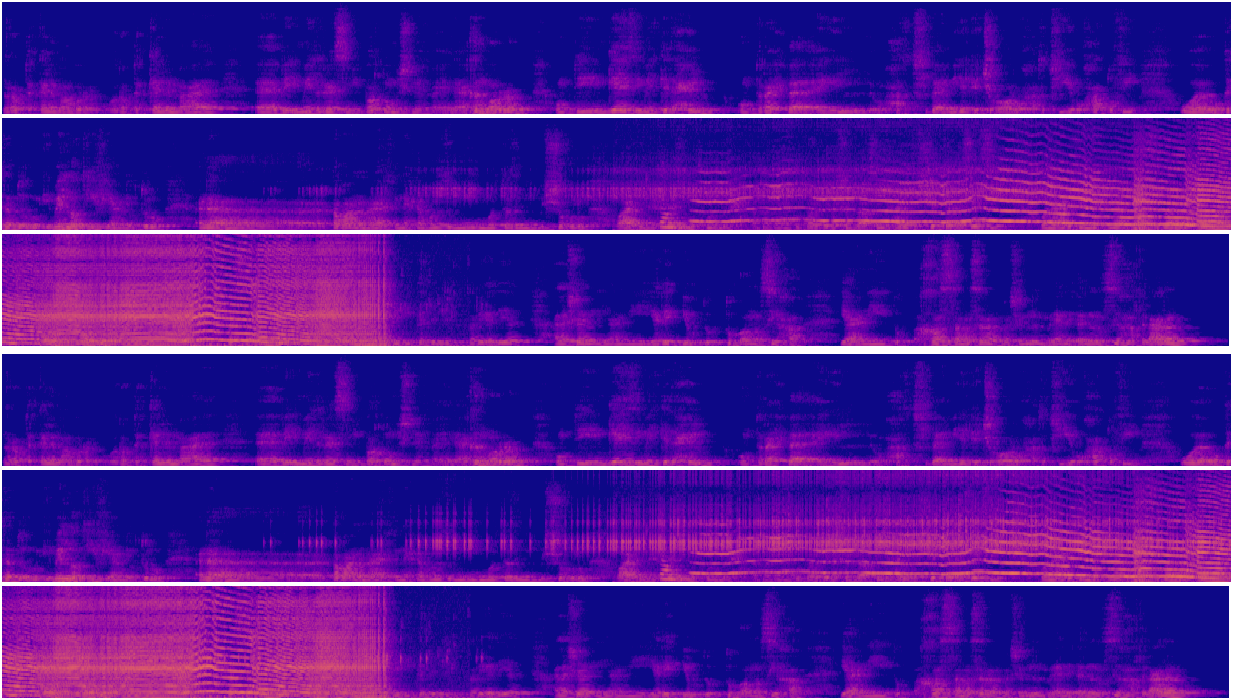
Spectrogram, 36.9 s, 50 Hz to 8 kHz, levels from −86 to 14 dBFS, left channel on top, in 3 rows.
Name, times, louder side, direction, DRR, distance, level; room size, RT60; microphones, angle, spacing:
voice 1, 0.0-7.0 7.4-36.3, equal, 25° left, -4 dB, 1.1 m, -44 dB
sound 1, 14.9-15.0 15.2-15.6 16.0-29.0 29.3-29.4, right 10 dB, 75° right, 0.6 m, -44 dB
sound 2, 18.6-28.6 28.9-29.1, right 2 dB, 5° right, 0.4 m, -30 dB
9.2 x 7.5 x 2.2 m, 0.88 s
head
